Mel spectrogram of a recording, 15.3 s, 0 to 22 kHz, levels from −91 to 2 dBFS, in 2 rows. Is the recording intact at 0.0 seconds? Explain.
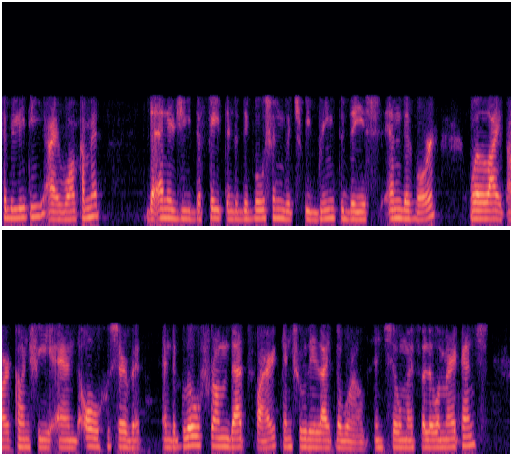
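No. At 0.0 s the speech is already passing through the G.723.1 codec, and that damage lasts the whole clip. The codec rebuilds speech from a coarse vocal model updated once per 30 ms frame, consistent with a rate near 6.3 kbit/s. Nothing above 3.8 kHz survives, so the speech sounds muffled and hoarse, with smeared consonants. A plain low-pass filter would only dull the speech, without this rough, synthetic texture.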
